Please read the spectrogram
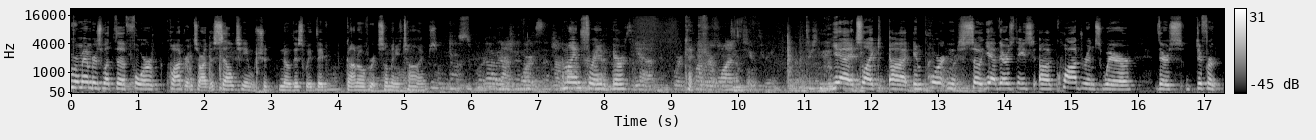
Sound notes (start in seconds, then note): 3.7 crowd chatter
